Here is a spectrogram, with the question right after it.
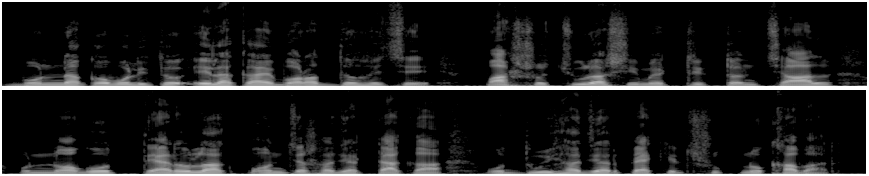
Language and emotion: Bengali, neutral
